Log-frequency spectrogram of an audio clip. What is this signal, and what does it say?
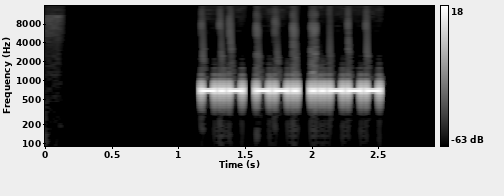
Morse code, heard as a keyed tone, about 34 wpm, 700 Hz. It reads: KG2
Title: USA Call Sign Prefixes - 35wpm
